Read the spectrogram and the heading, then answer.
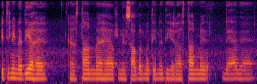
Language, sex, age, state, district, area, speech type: Hindi, male, 60+, Rajasthan, Jodhpur, urban, spontaneous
